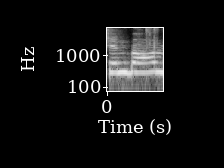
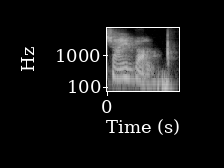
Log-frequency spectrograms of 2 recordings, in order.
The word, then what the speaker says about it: Scheinbaum: Lisa, is it pronounced Shinbaum or Scheinbaum? Lisa Hi, it's Shinebaum. Scheinbaum.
